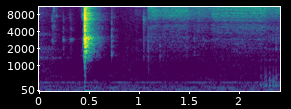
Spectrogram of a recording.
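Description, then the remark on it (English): A rechargeable electric plasma lighter gives one sharp crackling zap, then a faint steady hiss continues over a low background hum. Nobody speaks. “and those are really really cool lighters because they're like electric and like yeah, basically plasma um, lighter, baby.”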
